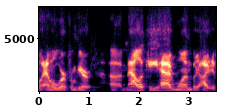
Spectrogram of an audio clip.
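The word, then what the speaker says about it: Malachy: friend was a guy named Malaki mccort who pronounced it Malaki and he married a woman who was considerably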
